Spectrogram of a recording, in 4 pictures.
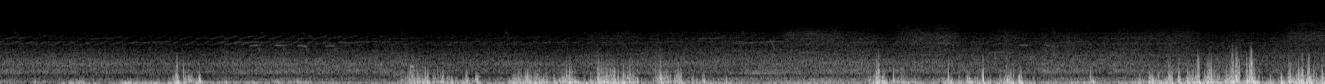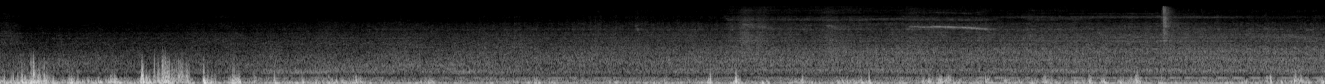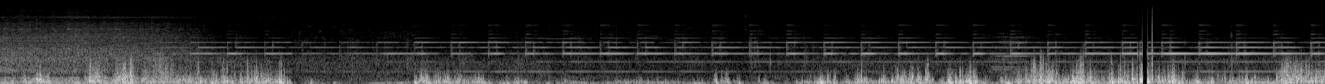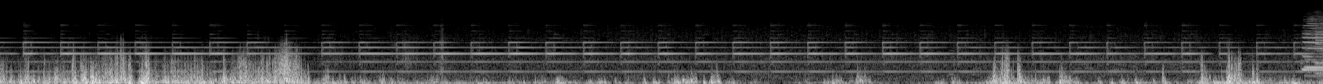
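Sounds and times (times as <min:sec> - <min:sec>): diesel railcar rumbling: 0:00.0 - 0:52.9
wind gusts on microphone: 0:00.4 - 0:52.9
level crossing warning bells: 0:23.1 - 0:52.9.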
